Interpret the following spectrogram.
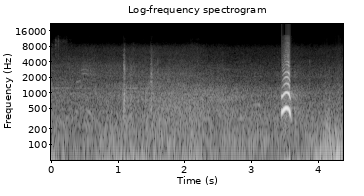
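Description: Steady street traffic noise, then a loud, brief shout of "Woo!" about three and a half seconds in.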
